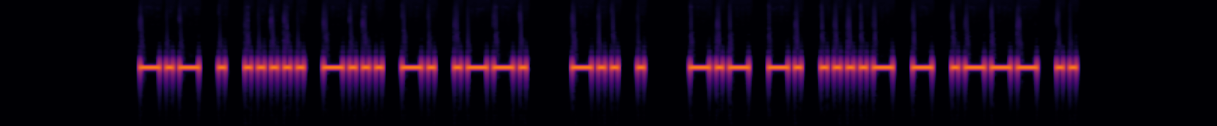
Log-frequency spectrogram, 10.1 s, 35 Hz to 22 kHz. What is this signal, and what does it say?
Morse code, heard as a keyed tone, about 22 wpm, 700 Hz. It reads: KE5BNP DE KN4TJI
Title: USA Callsign DE Callsign 22wpm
